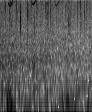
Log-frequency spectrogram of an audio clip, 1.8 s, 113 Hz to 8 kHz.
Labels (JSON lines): {"label": "biophony, dolphin", "recorder": "SoundTrap 500"}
